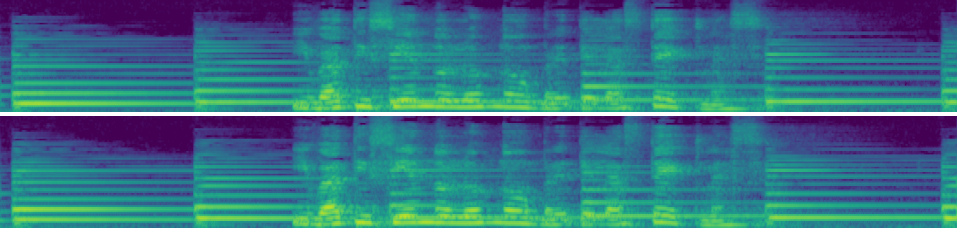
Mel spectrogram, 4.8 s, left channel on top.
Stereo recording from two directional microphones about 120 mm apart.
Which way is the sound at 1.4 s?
30° left (ahead or behind).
